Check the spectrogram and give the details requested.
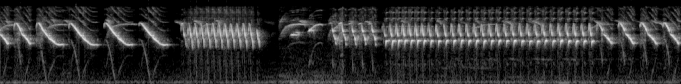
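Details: Canary song for training other birds, in the 'owor-owor uhuii' style. It opens with quick descending whistled sweeps, then a harsh buzzy burst, a short gap, and a long rapid trill before closing with more sweeping notes.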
